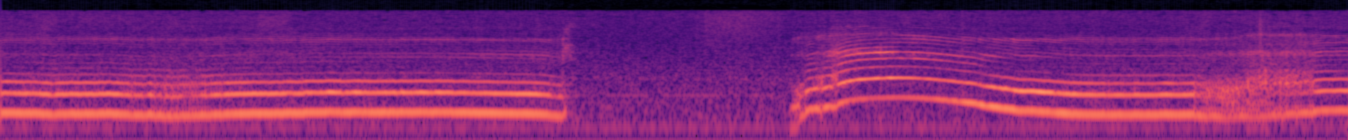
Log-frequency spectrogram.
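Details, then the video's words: Upset domestic cat holding a long, steady, low moaning yowl for nearly three seconds, a short pause, then a louder, rising and bending howl that dips lower before ending in a rough, snarling edge. "Cat Angry Sounds | Cat Snarling, Cat Hissing, Cat Moaning | Angry Cat Sounds"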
